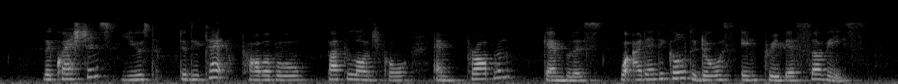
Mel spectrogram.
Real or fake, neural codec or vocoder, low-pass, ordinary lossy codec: real; none; 7.2 kHz; Opus, 32 kbps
